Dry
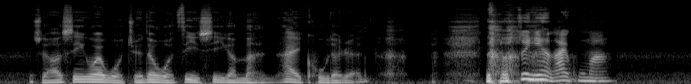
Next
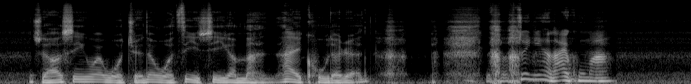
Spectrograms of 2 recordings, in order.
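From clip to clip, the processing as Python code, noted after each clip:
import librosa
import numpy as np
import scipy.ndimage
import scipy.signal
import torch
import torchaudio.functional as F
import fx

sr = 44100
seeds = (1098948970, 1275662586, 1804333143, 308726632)

y = fx.dynamic_eq(x, sr, hz=1100.0, q=2.6, threshold_db=-44.0, ratio=4.0, max_db=5)
y = fx.over_compress(y, sr, threshold_db=-27.0, ratio=-1.0)
y = F.gain(torch.from_numpy(y), 2.5).numpy()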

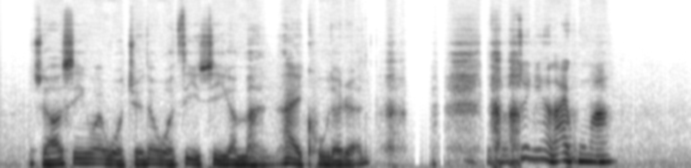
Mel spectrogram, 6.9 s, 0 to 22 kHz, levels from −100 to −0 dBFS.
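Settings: y = fx.delta_hold(x, sr, step_db=-43.5)
y = fx.spectral_expand(y, sr, expansion=1.5)
y = F.gain(torch.from_numpy(y), 2.5).numpy()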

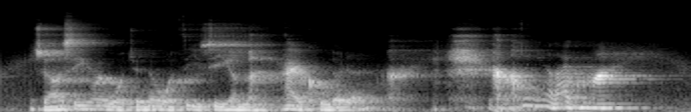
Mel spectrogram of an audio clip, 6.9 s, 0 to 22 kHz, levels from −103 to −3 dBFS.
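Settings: y = fx.rev_schroeder(x, sr, rt60_s=1.0, comb_ms=29, drr_db=4.5)
y = fx.filter_lfo_lowpass(y, sr, shape='sine', hz=0.5, low_hz=730.0, high_hz=2800.0, q=4.6)
y = F.gain(torch.from_numpy(y), -3.0).numpy()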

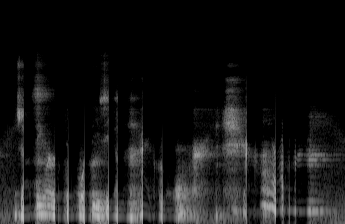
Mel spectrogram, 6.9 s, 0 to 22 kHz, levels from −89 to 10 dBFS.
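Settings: y = fx.gate_flip(x, sr, shuts_db=-12.0, range_db=-41)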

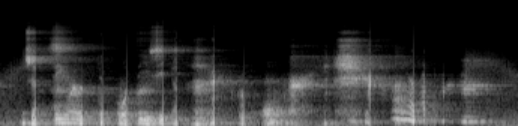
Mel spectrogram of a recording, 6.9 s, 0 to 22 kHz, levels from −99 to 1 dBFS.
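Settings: y = fx.rev_plate(x, sr, seeds[0], rt60_s=1.4, hf_ratio=1.0, predelay_ms=0, drr_db=16.0)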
